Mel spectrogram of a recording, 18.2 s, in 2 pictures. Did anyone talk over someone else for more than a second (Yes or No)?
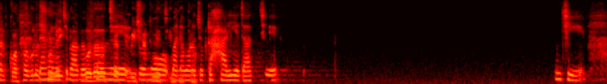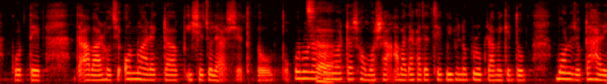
Yes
